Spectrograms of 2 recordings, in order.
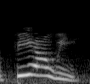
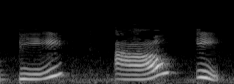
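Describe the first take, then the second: First: Said in the usual way. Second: "Pi, Au, I" sílaba por sílaba, com pausas; separação silábica. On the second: Shown as a demonstration. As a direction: separe "Pi, Au, I" em três blocos lentos. ("Pi, Au, I" pausado, escandindo cada sílaba) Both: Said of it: "Como é que eu separo?".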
